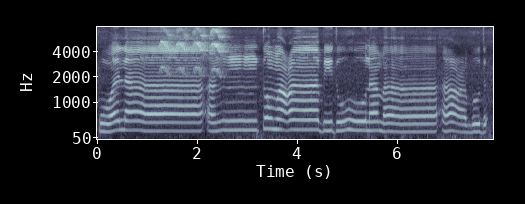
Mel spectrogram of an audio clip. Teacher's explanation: نون ساکن کے آگے حروف اخفا کا قاعدہ ہو رہا ہے تو ادھر ہم غنہ کریں گے · عین پہ کھڑی حرکات ہے، واو ساکن سے پہلے پیش ہے، ادھر واو مدہ کا قاعدہ ہو رہا ہے۔ میم کے آگے الف ہے، ادھر الف مدہ کا قاعدہ ہو رہا ہے، ساتھ میں مد کا قاعدہ ہے۔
